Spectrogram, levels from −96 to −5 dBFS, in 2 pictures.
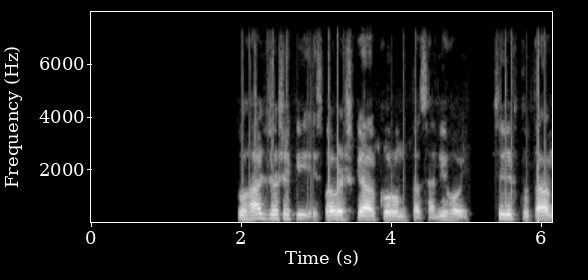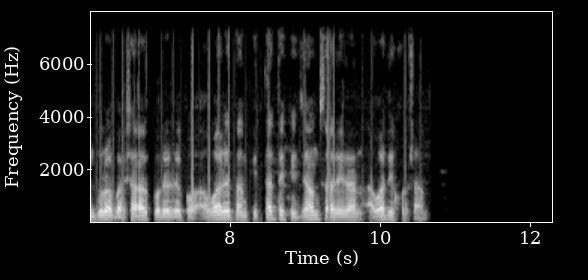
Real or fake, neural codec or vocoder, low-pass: fake; vocoder, 44.1 kHz, 128 mel bands, Pupu-Vocoder; 7.2 kHz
